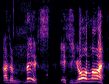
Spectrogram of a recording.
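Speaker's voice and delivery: slow, hammed-up host announcement; mock presenter reveal; game show host. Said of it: "all I'm gonna do is".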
